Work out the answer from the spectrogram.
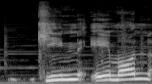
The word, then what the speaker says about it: Kin'emon: that kinemon and i people make fun of my pronunciation they say i pronounce it like a pokemon kinemon is a keen emon i don't care i'm gonna call him kinemon do i double down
